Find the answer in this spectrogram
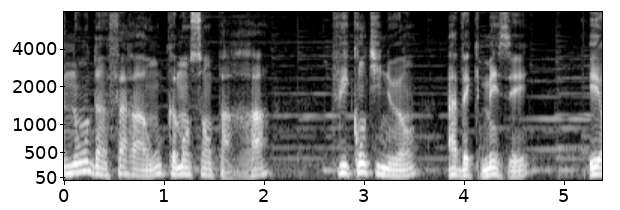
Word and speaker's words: Ra: En haut, c'est le disque du soleil, et Champollion sait qu'en copte, il se prononce Ra.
